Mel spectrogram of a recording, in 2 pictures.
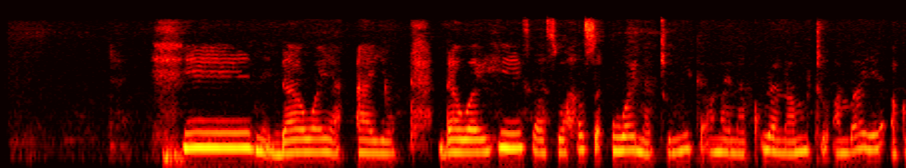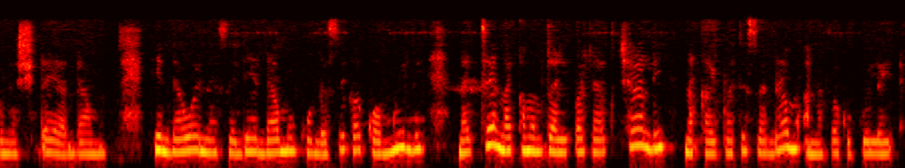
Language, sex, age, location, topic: Swahili, female, 18-24, Nakuru, health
